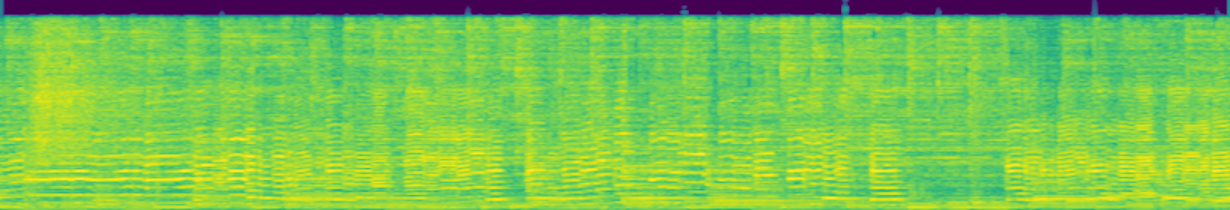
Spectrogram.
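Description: Live rock band playing an instrumental passage: a saxophone lead over electric guitar, bass guitar and drums, steady and loud throughout.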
